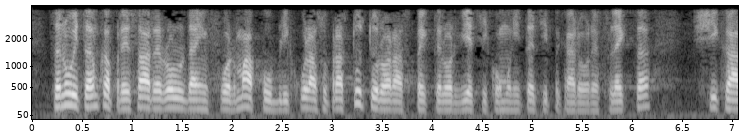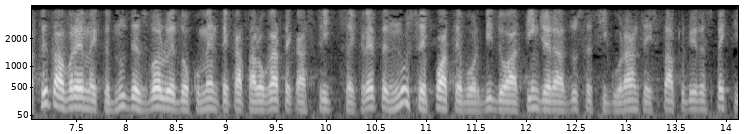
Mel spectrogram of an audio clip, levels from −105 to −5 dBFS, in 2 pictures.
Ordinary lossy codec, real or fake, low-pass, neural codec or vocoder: none; real; 3.6 kHz; none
